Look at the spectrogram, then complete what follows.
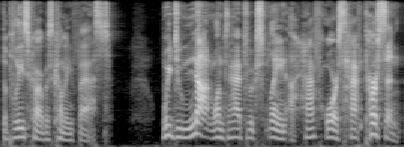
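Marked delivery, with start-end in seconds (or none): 2.2-5.4 loud, raised-voice urgency; urgent insistence. A narrator's reading. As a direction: press the point loudly, punching the words. Urgent warning as police approach.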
